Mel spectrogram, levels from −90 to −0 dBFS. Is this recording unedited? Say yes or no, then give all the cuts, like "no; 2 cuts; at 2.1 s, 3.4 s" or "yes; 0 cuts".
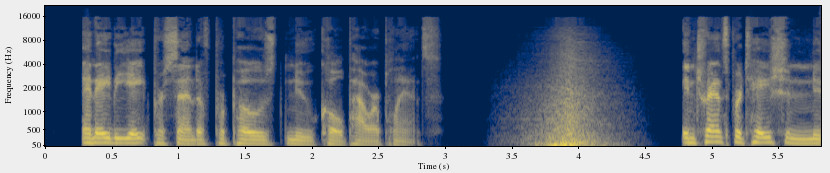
yes; 0 cuts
